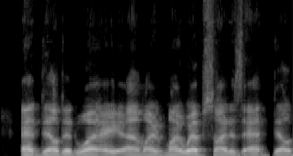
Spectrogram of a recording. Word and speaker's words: Duduit: It's at Del Didway. My website is at Del Didway, and the last name is spelled Duduit.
